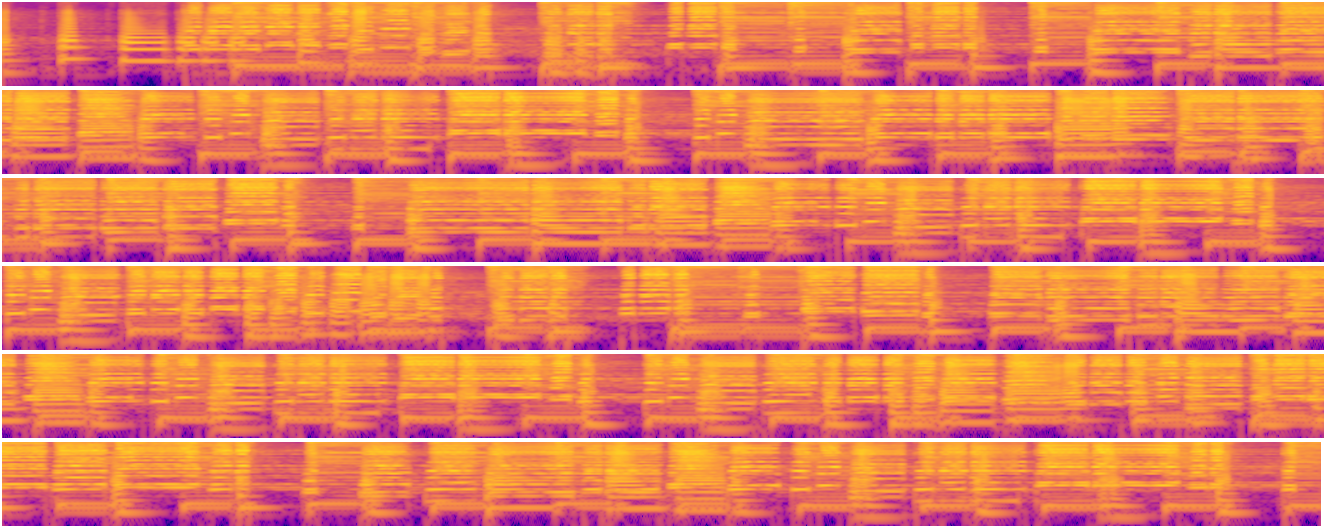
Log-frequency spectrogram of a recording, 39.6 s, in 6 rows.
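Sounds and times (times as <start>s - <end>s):
Bavarian boarischer folk dance music: 0.1s - 39.6s.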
